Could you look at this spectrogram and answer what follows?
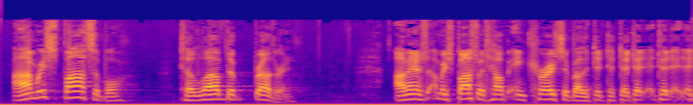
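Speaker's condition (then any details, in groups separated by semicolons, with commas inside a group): Stuttering; childhood onset stutter, since at least first grade; repeated sounds, repeated words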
